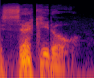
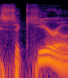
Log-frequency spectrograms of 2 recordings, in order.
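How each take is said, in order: First: It is said with crisp, bouncing Japanese consonants. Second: It is said with flat English-style consonants. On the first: The speaker calls it right. "they say Sekiro. Like that's just awesome" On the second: The speaker calls it wrong. "they don't say Sekiro"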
